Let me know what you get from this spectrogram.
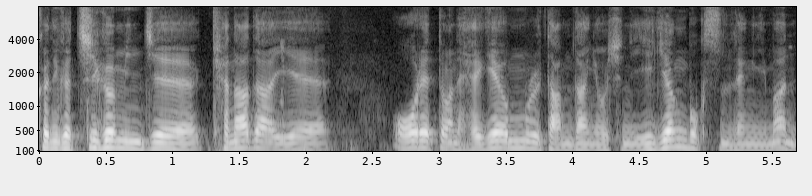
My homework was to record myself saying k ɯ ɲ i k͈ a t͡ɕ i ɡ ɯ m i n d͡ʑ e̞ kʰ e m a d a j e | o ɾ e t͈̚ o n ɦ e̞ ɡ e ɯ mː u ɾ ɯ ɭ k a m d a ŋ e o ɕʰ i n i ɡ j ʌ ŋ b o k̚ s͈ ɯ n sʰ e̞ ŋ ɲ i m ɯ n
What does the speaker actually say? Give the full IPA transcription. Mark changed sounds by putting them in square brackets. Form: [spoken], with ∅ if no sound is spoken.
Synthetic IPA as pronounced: k ɯ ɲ i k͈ a t͡ɕ i ɡ ɯ m i n d͡ʑ e̞ kʰ e [n] a d a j e | o ɾ e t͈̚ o n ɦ e̞ ɡ e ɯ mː u ɾ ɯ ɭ [t] a m d a ŋ e o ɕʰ i n i ɡ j ʌ ŋ b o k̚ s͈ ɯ n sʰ e̞ ŋ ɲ i m ɯ n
